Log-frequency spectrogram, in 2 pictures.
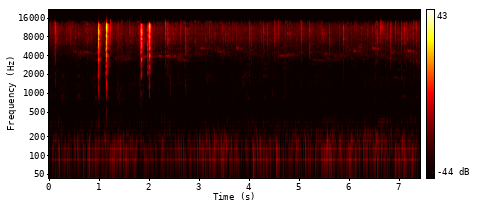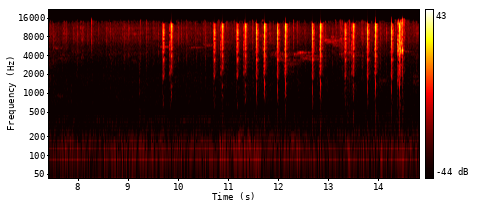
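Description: Game stones slide into place with short bright clicks.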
